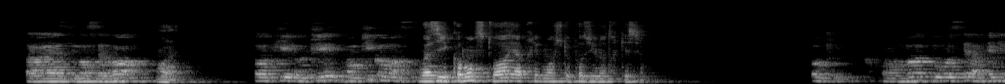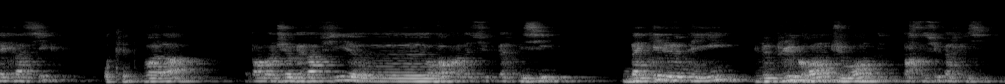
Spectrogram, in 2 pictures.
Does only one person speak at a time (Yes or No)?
Yes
